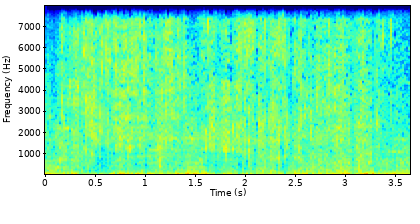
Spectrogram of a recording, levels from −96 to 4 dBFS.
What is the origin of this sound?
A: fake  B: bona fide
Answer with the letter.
B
